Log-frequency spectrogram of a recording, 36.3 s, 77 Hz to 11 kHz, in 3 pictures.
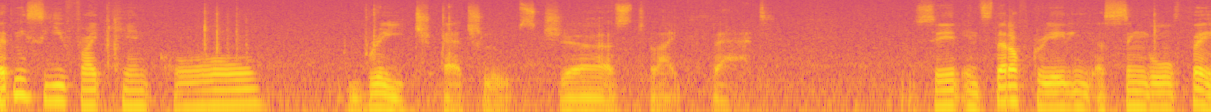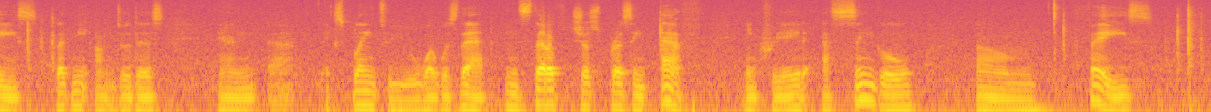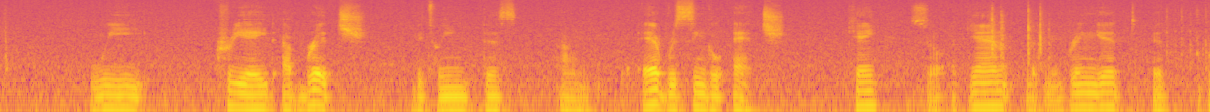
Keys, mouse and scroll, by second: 1.1 space, 2.1 b, 2.3 r, 2.4 i, 3.7 Down, 4.5 Return, 7.5-10.5 middle drag, 12.4 ctrl+z, 13.8-14.8 drag, 14.9-16.7 drag, 18.8 f, 19.5 click, 22.8 f, 24.1 ctrl+z, 24.7 ctrl+click, 25.9 click, 27.2-28.3 drag, 32.0 click, 34.2 space, 34.6 b, 34.7 r, 36.0 Down.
